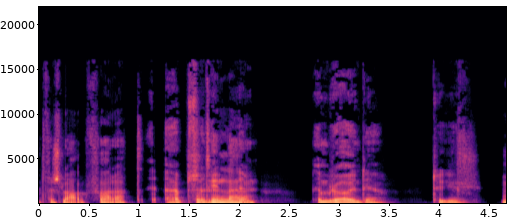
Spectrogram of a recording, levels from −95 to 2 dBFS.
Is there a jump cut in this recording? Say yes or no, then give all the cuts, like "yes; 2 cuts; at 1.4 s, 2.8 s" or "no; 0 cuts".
no; 0 cuts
